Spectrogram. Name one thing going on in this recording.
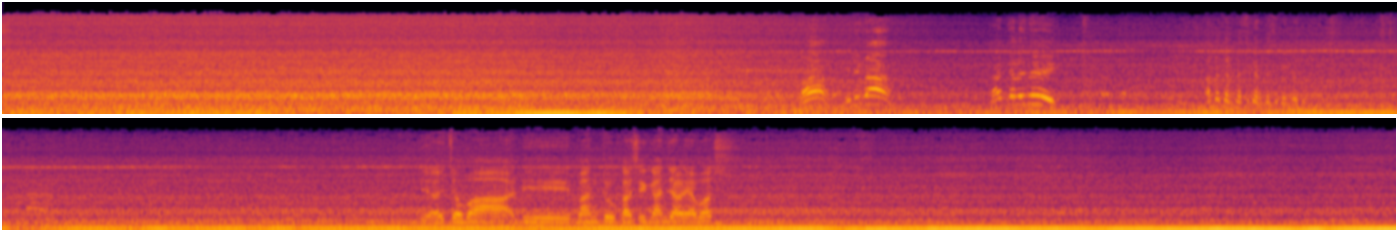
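A truck engine rumbles steadily at idle and grows louder as the truck creeps forward.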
